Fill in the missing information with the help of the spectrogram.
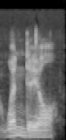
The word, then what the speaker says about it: Wendell: although it's just down the road in Wendale, spelled Wendell, but pronounced Wendale by the locals in Wendale, North Carolina.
